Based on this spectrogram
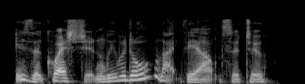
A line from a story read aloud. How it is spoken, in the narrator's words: said Hebal dryly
